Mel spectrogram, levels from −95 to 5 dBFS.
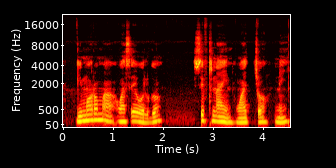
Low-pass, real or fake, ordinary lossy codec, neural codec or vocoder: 19.8 kHz; real; none; none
